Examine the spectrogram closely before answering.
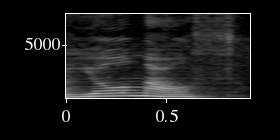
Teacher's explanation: Como não tem a enrolada da língua no R, your mouth, fica mais fácil até de juntar.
